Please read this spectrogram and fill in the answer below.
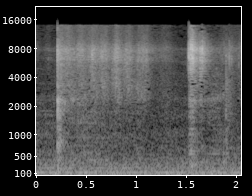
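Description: Oiled hands rubbing through damp hair: a soft rubbing with two brief, louder swishes, one just after the start and one about a second and a half in.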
